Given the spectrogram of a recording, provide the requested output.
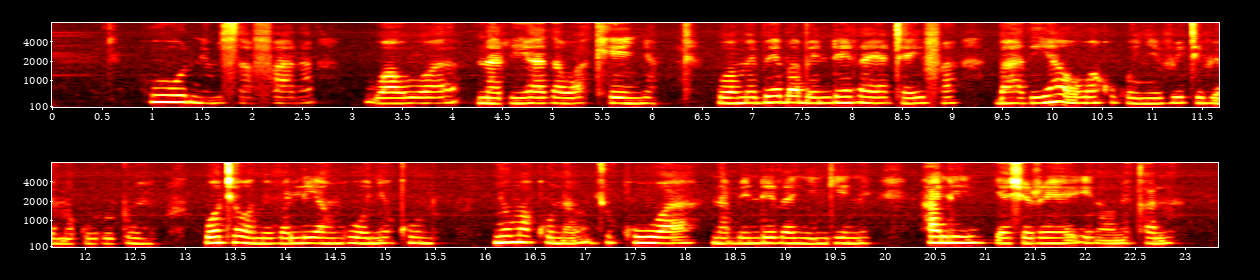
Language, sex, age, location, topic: Swahili, female, 25-35, Kisii, education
